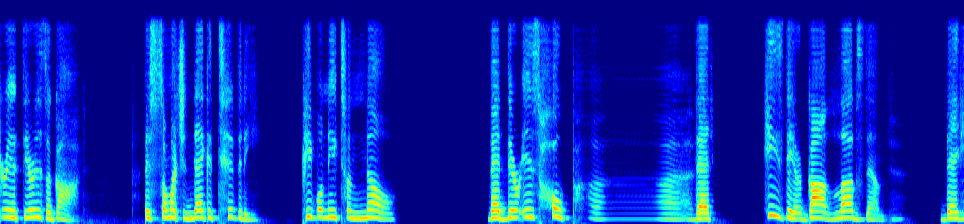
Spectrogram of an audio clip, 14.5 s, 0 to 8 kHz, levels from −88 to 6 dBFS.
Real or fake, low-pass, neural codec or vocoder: fake; 7.2 kHz; codec, 16 kHz, about 1 kbps, DyCAST, with the encoder's durations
